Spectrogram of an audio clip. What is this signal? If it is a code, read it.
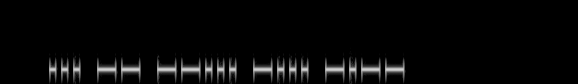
Morse code, heard as a keyed tone, about 21 wpm, 700 Hz. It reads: SM7BY
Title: DXCC-100 Call Signs - 5 Characters - Repeated 2x - 20wpm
